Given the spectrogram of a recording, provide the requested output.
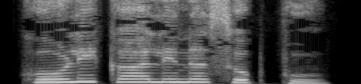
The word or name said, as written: ಕೋಳಿಕಾಲಿನಸೊಪ್ಪು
